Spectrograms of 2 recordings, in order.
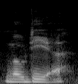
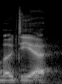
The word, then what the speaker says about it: Modea: the important answer here is that it is pronounced modia modia modia well pronounced bryce well pronounced wait what okay let me stop you there though so yes our business is called modea but what's the favorite mispronunciation you've heard because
